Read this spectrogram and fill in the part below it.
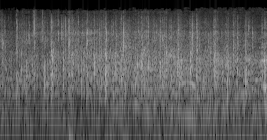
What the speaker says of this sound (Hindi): टीपू सुल्तान रहमतुल्लाह अलैह के नाम पर एक मरतबा पुरजोर तालियाँ बजा दें।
